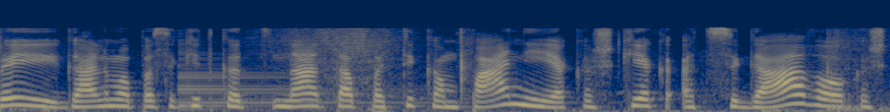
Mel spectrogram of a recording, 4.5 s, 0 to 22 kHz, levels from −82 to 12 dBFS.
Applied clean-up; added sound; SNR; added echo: none; Fireworks + Acoustic guitar; 19 dB; none.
